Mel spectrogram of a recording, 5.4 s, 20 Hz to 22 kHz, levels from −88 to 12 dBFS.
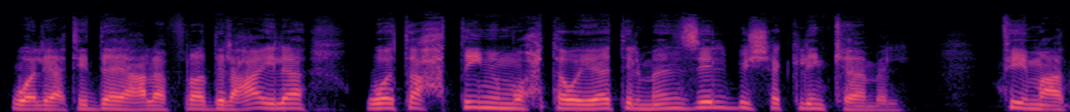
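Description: Just after the start, from 0.96 to 1.01 s, there's a short burst of DAB burbling in the speech. Bit errors, at a few tenths of a percent, slipped past error correction and scrambled sub-band samples across what sounds like a couple of frames, giving quick blips of noise.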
